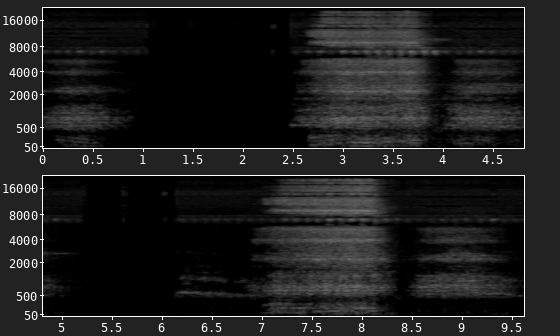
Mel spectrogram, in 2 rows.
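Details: Sleeping girl snoring loudly, with bruxism and delirium reported: loud, rough inspiratory snores with quiet pauses between, about 14 breaths a minute.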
